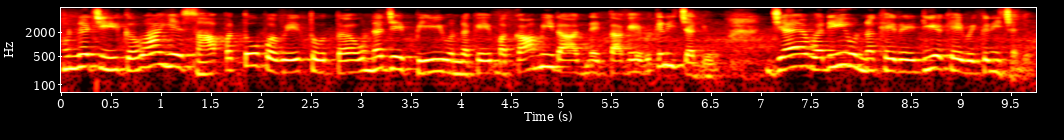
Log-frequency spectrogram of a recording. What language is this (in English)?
Sindhi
